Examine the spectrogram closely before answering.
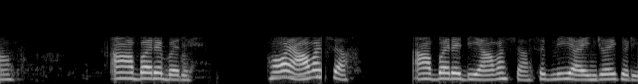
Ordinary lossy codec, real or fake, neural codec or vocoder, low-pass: none; real; none; 3.6 kHz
